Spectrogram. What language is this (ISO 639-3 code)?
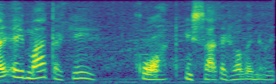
por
